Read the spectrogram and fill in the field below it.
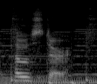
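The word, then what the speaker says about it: Towcester: How would you spell the name of the town pronounced Toaster?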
